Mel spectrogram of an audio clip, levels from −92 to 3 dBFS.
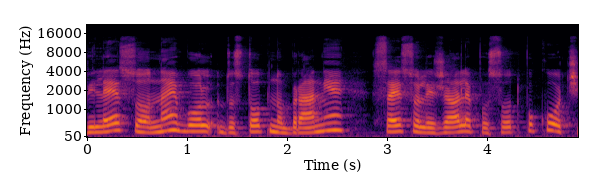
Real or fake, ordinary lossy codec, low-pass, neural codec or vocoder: real; none; 14.4 kHz; none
